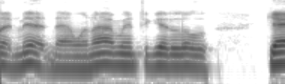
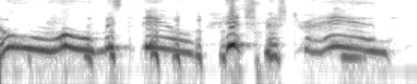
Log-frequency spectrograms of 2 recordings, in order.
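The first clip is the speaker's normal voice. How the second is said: very high, drawn-out, slow whimpering wail. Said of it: "Sound like Mister Bill from Saturday Night Live".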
